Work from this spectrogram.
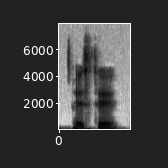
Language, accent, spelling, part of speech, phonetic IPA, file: Persian, Iran, پسته, noun, [pʰes.t̪ʰé], Fa-پسته.oga
- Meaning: pistachio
